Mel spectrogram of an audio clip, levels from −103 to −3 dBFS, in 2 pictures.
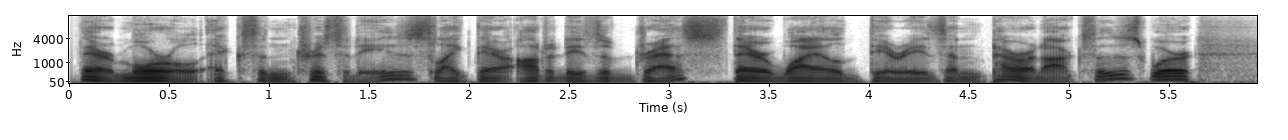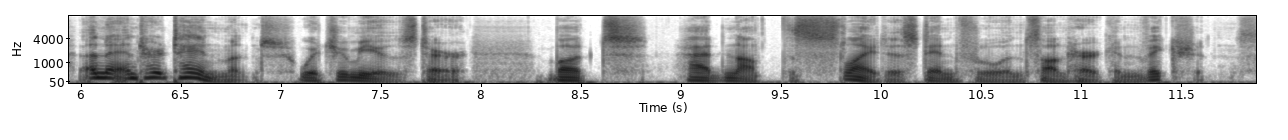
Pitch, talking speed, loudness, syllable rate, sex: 100 Hz, 140 wpm, -20 LUFS, 4.8 syllables/s, male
